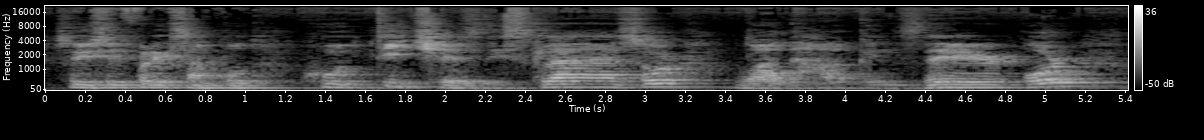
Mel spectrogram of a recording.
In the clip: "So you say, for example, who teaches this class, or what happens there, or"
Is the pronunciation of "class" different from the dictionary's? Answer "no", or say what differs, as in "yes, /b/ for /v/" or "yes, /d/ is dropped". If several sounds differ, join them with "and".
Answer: no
